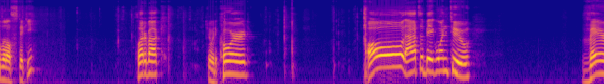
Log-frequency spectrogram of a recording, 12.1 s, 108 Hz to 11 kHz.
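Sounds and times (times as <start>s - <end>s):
trading cards handled: 0.4s - 7.6s.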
